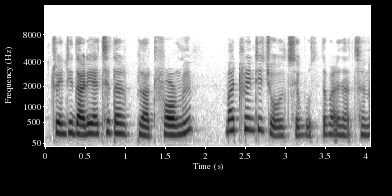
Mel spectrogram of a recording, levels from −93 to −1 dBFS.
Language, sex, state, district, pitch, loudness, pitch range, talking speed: Bengali, female, West Bengal, North 24 Parganas, 220 Hz, -18 LUFS, 200-255 Hz, 220 wpm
